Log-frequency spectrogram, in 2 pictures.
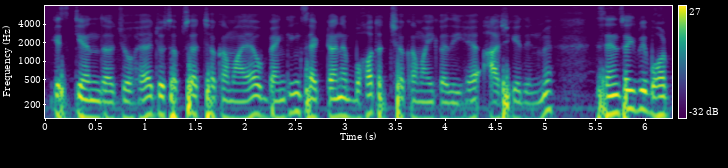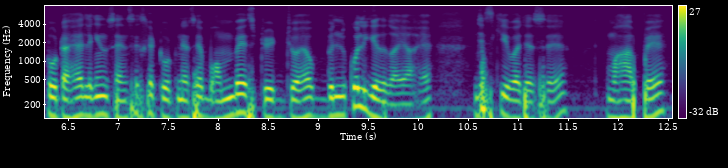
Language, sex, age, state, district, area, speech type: Urdu, male, 30-45, Delhi, Central Delhi, urban, spontaneous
